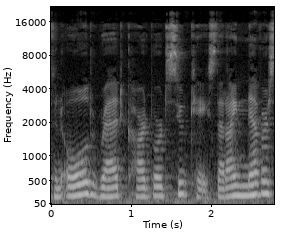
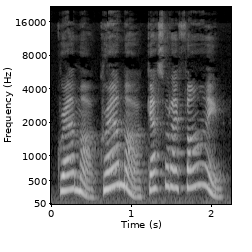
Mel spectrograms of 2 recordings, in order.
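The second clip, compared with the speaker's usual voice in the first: louder and much higher, bursting through the door; excited yell; 8 semitones higher, 4 dB louder than usual. Acted. Girl runs home to Grandma with the bag, excited yell. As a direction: call out for Grandma, thrilled with the find. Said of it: "I yell".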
